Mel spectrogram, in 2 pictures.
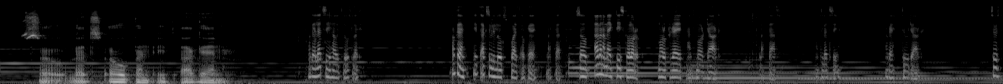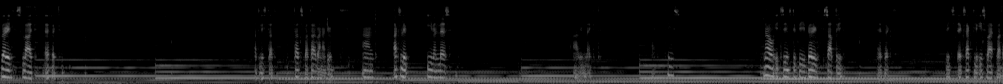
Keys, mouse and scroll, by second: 3.2 ctrl+s, 3.2-20.0 middle drag, 3.7 shift+z.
